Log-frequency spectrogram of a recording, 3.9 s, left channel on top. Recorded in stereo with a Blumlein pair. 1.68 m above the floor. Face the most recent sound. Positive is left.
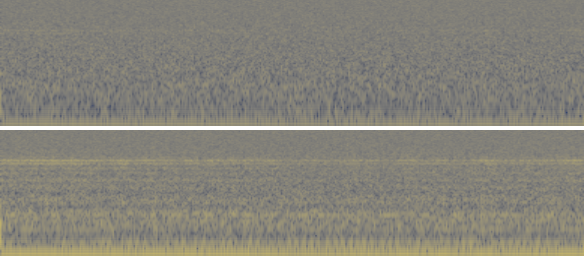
turn(degrees=-60)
